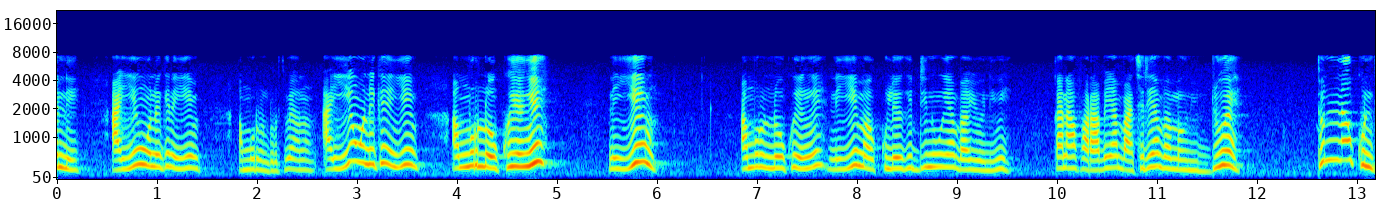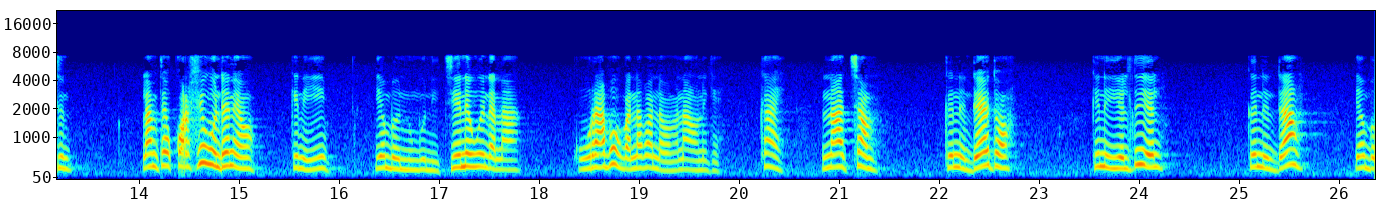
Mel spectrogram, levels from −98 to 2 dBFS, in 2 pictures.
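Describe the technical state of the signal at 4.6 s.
At 4.6 s the speech signal is intact, with only the room's own background noise, about 37 dB below the speech, present beneath it.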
